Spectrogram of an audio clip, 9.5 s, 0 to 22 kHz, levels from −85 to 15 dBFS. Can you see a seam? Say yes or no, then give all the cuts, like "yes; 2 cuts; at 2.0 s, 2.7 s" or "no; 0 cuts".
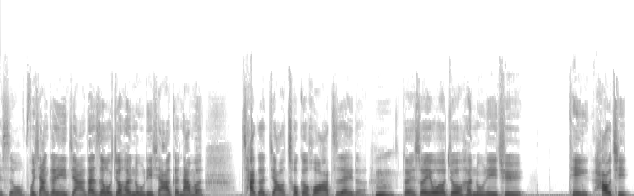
no; 0 cuts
